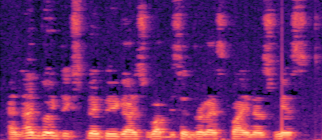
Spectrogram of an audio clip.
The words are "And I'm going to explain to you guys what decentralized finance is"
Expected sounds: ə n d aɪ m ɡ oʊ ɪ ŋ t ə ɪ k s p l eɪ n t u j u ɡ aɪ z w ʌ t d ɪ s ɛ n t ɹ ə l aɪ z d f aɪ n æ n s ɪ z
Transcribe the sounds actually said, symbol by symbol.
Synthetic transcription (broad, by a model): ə n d aɪ m ɡ oʊ ɪ ŋ t ə ɪ k s p l eɪ n t u j u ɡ aɪ s w ʌ t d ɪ s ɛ n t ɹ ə l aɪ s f aɪ n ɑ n s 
